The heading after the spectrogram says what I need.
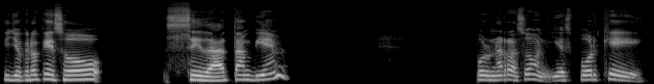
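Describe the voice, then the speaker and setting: A woman's voice: medium pitch, slow. Reflective woman on a faith podcast. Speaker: podcast co-host. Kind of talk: casual faith podcast chat.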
